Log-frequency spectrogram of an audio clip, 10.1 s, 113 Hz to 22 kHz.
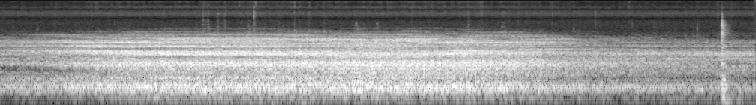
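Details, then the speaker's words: Marconi MDF-5 direction-finding receiver on a newly built external power supply, at full volume with BFO on, tuned to about 500 kHz. A steady rushing hiss swells and eases. Noise pickup, source unconfirmed. "So you can hear the noise. That's just a receiver at full volume, BFO on, tuned to about 500 kilohertz."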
